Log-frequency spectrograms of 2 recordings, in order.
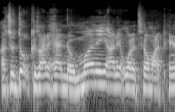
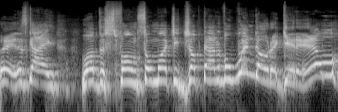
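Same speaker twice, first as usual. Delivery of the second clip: put-on New Jersey accent; 6 semitones higher than usual. Retelling how paramedics mocked him: imitating a Jersey Shore accent. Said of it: "straight up Jersey Shore accent".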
